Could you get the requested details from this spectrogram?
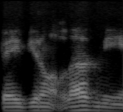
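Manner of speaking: acted-out crying, tearful voice. Recalling suddenly crying alone with their wife, acting out what they said, imitating own crying. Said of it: "I just start crying out of nowhere".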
